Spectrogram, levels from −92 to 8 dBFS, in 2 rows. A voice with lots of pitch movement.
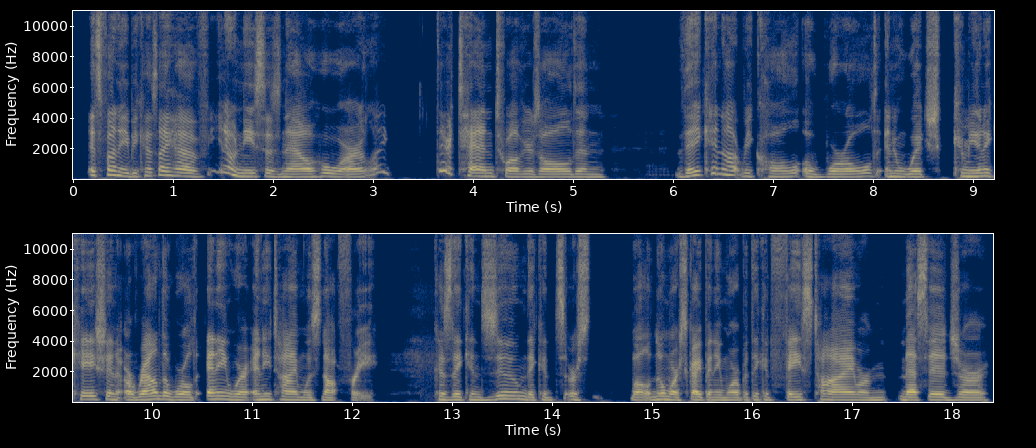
No: average, 2.9 semitones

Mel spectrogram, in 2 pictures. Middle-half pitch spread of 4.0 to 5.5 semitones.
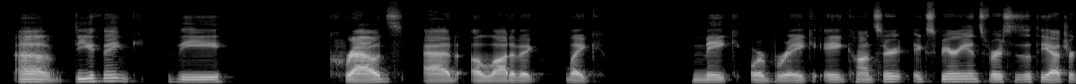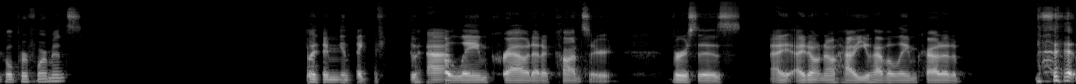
No: average, 3.5 semitones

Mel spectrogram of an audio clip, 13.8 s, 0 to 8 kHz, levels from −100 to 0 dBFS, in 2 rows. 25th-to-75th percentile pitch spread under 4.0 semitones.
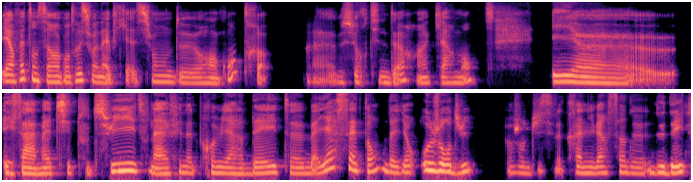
No: average, 4.4 semitones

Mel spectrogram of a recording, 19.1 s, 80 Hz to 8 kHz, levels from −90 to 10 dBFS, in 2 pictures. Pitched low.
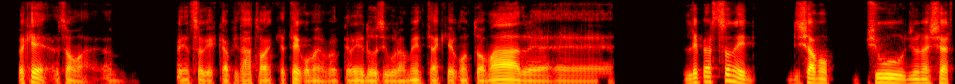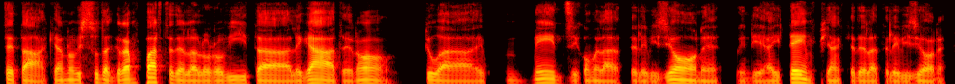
Yes: very low, 80 Hz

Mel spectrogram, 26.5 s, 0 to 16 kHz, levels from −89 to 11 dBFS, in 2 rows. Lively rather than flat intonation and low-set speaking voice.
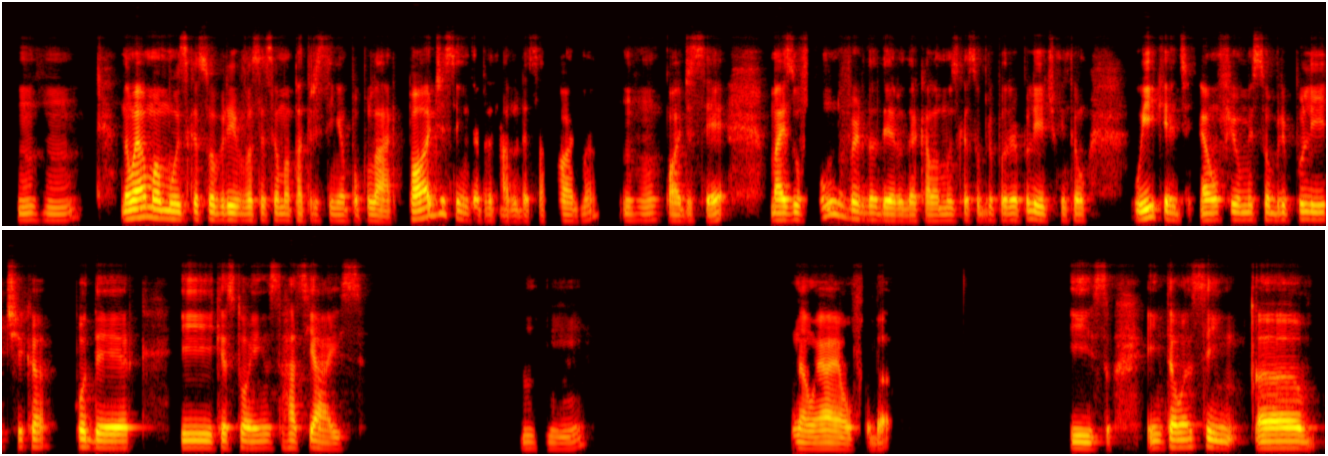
No: average, 3.3 semitones; low, 110 Hz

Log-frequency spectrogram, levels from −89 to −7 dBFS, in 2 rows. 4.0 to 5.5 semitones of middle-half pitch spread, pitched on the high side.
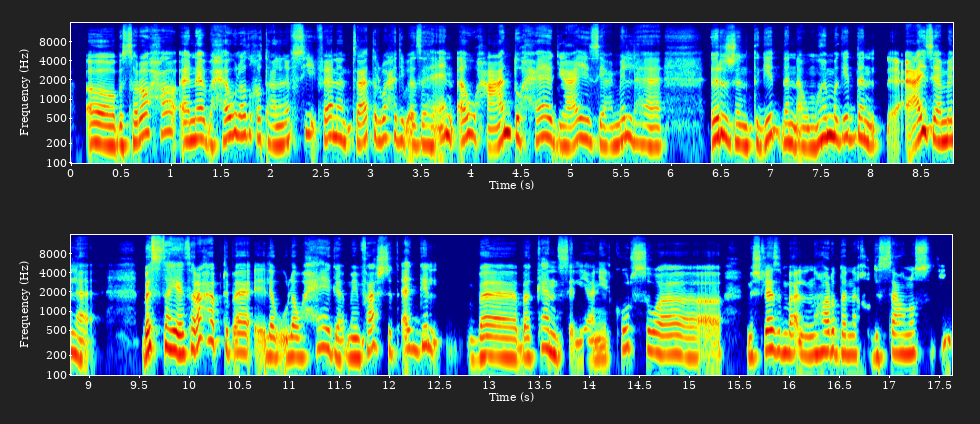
Yes: average, 4.5 semitones; high, 220 Hz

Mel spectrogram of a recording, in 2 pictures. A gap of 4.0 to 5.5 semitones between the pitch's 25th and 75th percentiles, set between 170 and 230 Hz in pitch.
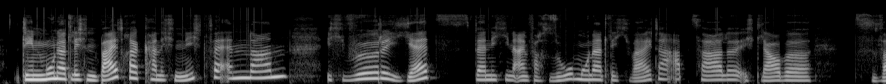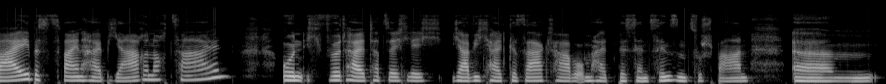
Yes: average, 4.5 semitones; high, 190 Hz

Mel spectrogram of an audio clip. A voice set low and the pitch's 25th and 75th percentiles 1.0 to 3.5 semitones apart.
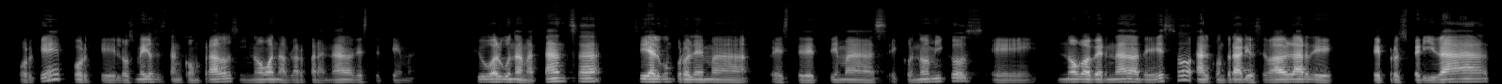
Yes: low, 110 Hz; average, 2.9 semitones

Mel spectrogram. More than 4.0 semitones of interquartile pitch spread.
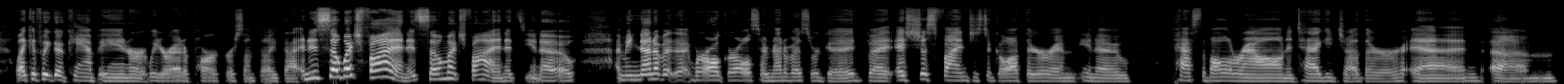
Yes: average, 4.9 semitones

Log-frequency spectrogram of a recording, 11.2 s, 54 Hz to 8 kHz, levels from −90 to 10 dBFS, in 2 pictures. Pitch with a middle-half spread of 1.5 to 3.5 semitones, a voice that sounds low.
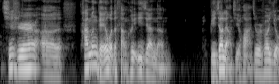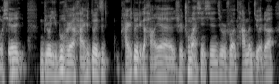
No: average, 4.2 semitones; low, 105 Hz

